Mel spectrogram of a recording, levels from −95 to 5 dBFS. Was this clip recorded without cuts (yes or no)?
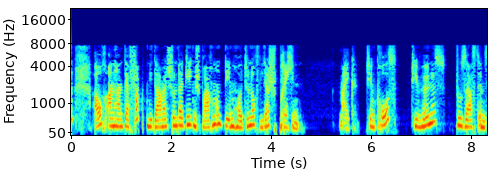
yes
